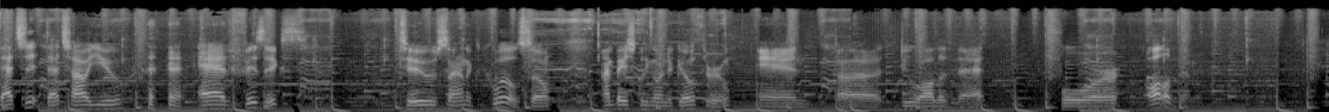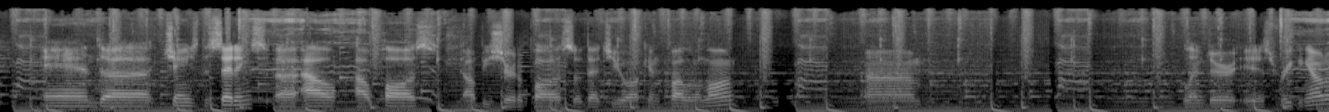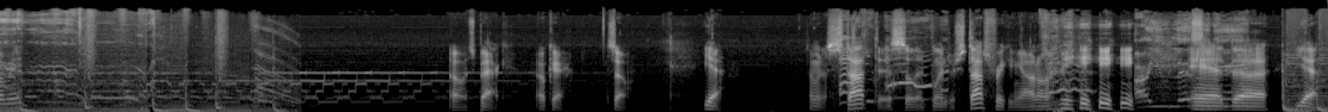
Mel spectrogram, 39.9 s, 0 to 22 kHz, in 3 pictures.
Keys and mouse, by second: 0.9 middle click, 2.0 r, 2.6 r, 4.4 right click, 5.3 middle drag, 6.3 right click, 8.4 right click, 8.8 click, 10.5 drag, 11.6 click, 11.9 click, 12.6 click, 31.4-32.3 middle drag, 34.6 click, 35.5-36.4 middle drag, 36.8 middle drag, 37.4 middle drag, 38.2-38.7 middle drag, 38.8 middle click, 39.6 right click.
